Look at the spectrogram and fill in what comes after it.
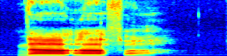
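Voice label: "nga awha", Māori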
